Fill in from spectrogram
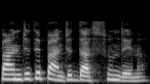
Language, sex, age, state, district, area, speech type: Dogri, female, 30-45, Jammu and Kashmir, Jammu, urban, read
